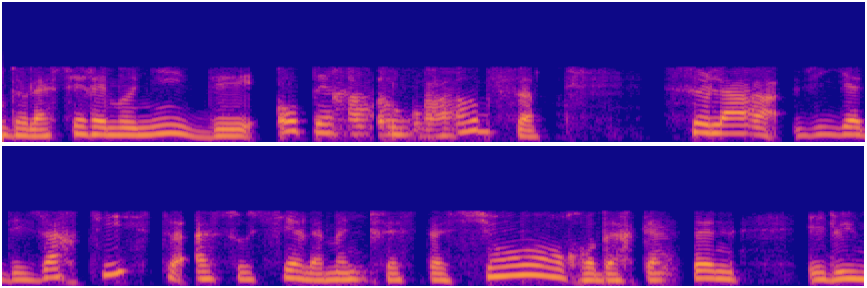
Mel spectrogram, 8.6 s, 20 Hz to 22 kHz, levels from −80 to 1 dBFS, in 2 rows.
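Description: VoIP packet loss concealed by the speech codec strikes at 1.63–2.34 s, 3.71–3.86 s, 6.05–6.17 s and 7.57–7.78 s. The decoder bridges each gap by extrapolating its last pitch and filter with falling gain, so the speech smears into a fading buzz or coloured noise and stays weak briefly after packets return. The first burst is worst, about 380 ms lost across 640 ms with runs up to 80 ms. The Speex coding underneath sounds lightly hoarse.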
